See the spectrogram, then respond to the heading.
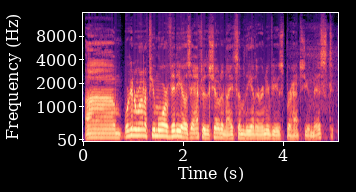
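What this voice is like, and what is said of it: Hoarse, tired voice. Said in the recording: “I'm hoarse. ... I promise to be in better voice by then.”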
